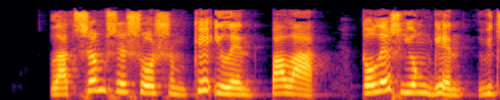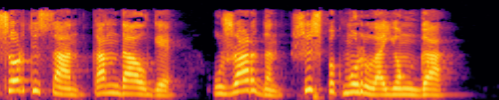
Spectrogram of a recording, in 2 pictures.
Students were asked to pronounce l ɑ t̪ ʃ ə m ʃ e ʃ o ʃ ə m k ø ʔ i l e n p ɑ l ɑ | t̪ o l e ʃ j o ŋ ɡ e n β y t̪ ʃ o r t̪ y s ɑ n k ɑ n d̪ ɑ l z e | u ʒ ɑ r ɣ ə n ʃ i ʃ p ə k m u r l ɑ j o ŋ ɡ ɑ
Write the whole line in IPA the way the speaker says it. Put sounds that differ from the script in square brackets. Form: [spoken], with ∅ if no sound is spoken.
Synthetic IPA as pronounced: l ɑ t̪ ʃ ə m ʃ e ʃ o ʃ ə m k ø ʔ i l e n p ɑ l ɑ | t̪ o l e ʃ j o ŋ ɡ e n β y t̪ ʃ o r t̪ y s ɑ n k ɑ n d̪ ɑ l [ɣ] e | u ʒ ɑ r ɣ ə n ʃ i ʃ p ə k m u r l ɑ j o ŋ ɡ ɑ

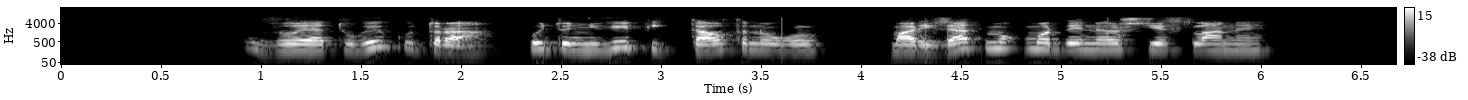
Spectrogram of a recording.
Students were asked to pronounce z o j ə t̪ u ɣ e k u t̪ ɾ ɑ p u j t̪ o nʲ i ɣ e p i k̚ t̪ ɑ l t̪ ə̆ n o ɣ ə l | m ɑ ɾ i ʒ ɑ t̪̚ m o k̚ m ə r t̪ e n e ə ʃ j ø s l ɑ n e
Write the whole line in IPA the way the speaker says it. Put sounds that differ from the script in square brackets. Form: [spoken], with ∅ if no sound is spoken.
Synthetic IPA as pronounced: z o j [ɑ] t̪ u ɣ e k u t̪ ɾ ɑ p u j t̪ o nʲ [y] ɣ e p i k̚ t̪ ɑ l t̪ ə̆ n o ɣ ə l | m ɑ ɾ i ʒ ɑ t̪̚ m o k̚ m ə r [d̪] e n e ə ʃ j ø s l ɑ n e

